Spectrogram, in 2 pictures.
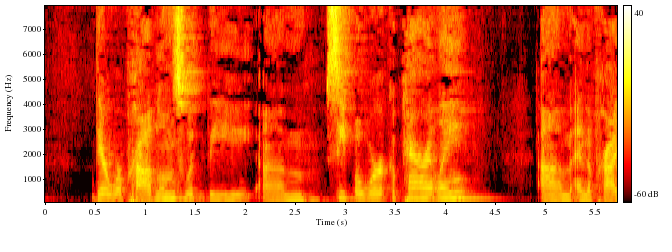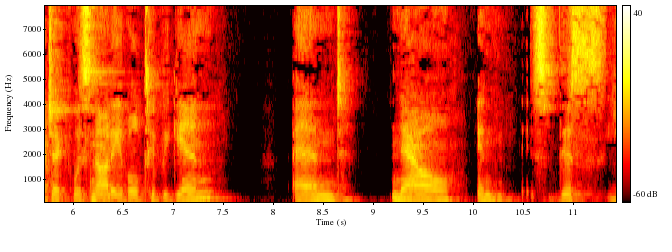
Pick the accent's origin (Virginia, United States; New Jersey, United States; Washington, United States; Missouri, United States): Washington, United States; Black Diamond; now in Bellevue, United States; I live in Bellevue, and I grew up in Black Diamond on Roberts Drive.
